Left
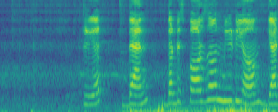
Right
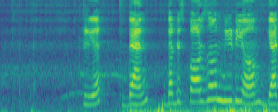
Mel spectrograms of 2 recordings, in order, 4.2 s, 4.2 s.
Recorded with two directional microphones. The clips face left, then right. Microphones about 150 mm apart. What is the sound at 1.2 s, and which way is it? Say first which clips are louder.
A woman's voice: right 4 dB; 10° right (ahead or behind).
